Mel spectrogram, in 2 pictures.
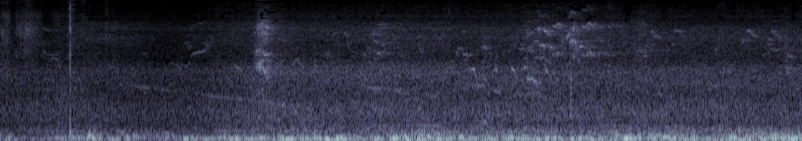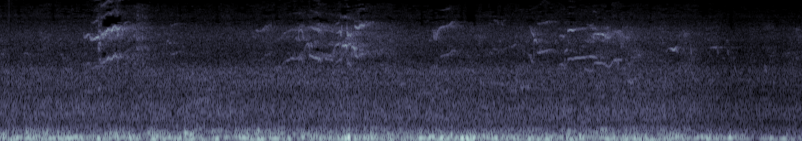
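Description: Several birds chirping and calling in short, scattered phrases, over a steady low rumble.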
